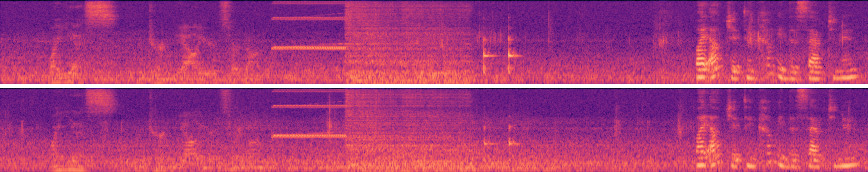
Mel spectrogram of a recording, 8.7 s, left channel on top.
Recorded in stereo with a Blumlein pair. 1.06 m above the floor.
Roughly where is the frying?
Ahead left.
